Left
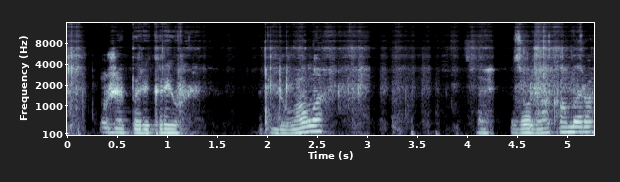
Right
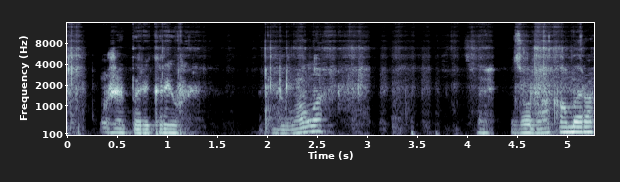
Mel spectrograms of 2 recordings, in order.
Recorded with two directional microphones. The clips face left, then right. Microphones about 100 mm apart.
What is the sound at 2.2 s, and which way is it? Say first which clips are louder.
Speech: left 4 dB; 5° left (ahead or behind).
